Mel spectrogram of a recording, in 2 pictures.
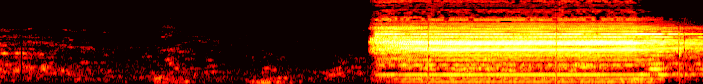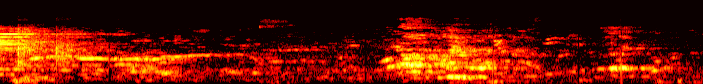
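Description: Gymnasium scoreboard buzzer sounding once: a loud, steady blare about two seconds long as the game clock runs out, marking the end of the period. It fades in the hall's echo.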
